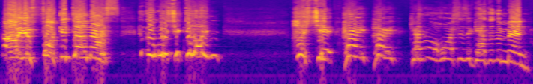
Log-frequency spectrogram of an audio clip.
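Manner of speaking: loud, high, frantic yelling; panicked shouting. Acted. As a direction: scream it in a mad panic. Acted Humpty Dumpty panic scene.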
